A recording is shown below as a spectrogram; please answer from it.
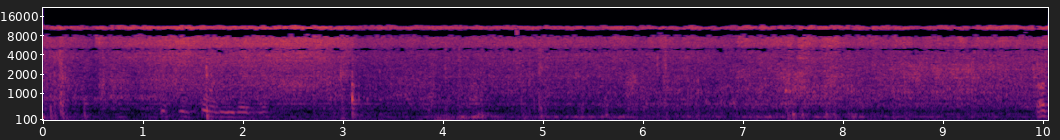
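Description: Water from a garden hose running steadily into a plastic bucket, a continuous hiss, with a few light knocks in the first few seconds.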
